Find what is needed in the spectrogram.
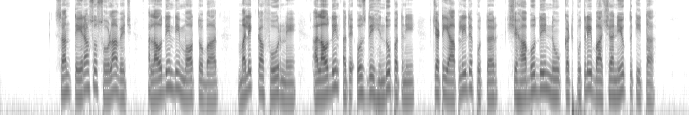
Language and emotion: Punjabi, neutral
